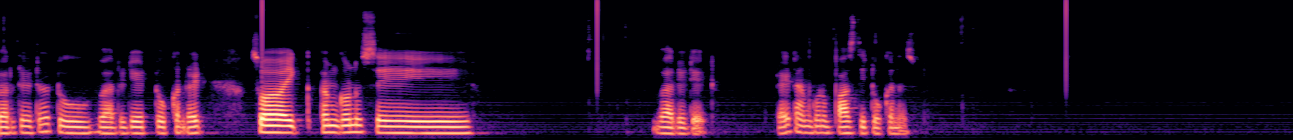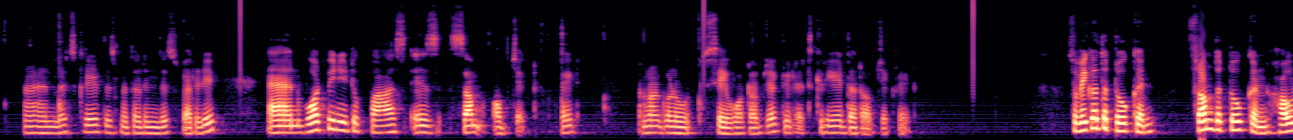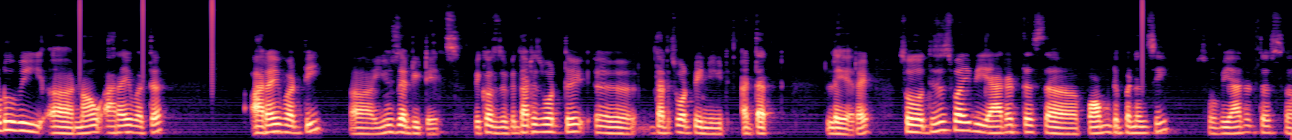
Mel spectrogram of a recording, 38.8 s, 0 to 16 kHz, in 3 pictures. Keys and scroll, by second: 9.6 Return, 13.0 Return, 18.7 Return, 26.5 super+z, 37.2 super+n.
